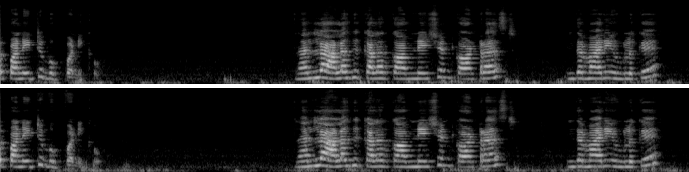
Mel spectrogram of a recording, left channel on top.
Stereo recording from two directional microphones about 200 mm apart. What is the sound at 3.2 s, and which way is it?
A woman's voice, 15° left (ahead or behind).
